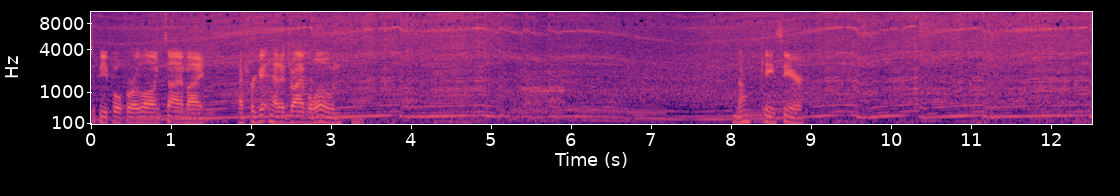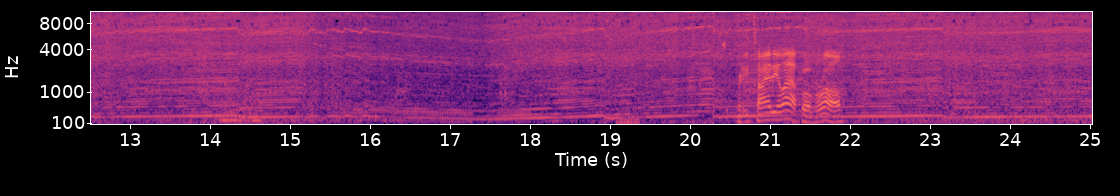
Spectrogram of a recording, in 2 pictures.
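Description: A racing car engine roars and whines, rising and falling in pitch as gears change.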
